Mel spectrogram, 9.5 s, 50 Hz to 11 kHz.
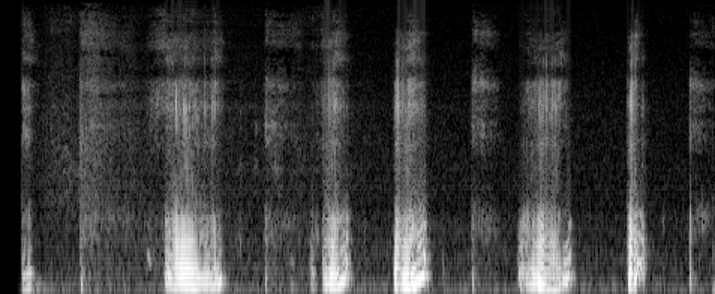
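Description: Loud, rough snoring sounds in irregular bursts, about 20 a minute, each a low rattling breath in a quiet room; a dog snoring in sleep.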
